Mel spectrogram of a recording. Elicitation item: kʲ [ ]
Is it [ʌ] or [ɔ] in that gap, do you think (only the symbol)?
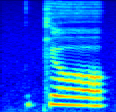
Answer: ɔ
